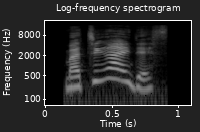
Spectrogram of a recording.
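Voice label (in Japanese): "machigai", Japanese; announce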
